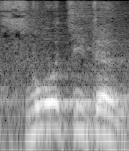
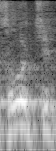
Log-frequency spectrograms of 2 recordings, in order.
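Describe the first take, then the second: First: It starts with 's' followed by a 'v'. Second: It starts with a plain 's' and no 'v'. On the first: It means fitting for oneself. The speaker calls it right. "ಅದಲ್ಲ, ಸ್ವೋಚಿತ" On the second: It means something to be anxious about. The speaker calls it wrong. "ಸೋಚಿತ ಸೋಚಿತ ಅಂತ ಕೆಲವರು ಉಚ್ಚಾರಣೆ ಮಾಡಿಬಿಡ್ತಾರೆ"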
